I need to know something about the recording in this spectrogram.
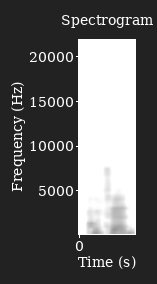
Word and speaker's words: poutine: You pronounce poutine differently like and not the original intended way. It's supposed to it sounds more like poutin. Putin cuz that's the the French Canadian pronunciation.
